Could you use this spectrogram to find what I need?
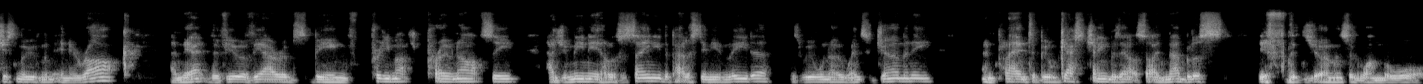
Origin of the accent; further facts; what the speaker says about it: London, United Kingdom; I was brought up with that in the East End when I went to school.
